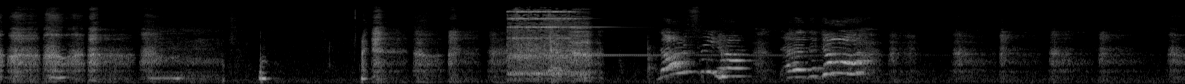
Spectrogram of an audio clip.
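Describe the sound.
A front doorbell gives one bright, ringing burst of about a second while a mother and daughter argue over answering the door. Anxious talk, gasps and heavy breathing come before and after the ring.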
